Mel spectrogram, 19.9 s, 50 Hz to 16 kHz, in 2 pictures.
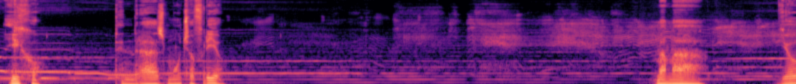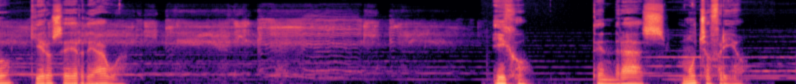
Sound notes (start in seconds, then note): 4.3 Bebé llorando; 12.1 Bebé llorando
